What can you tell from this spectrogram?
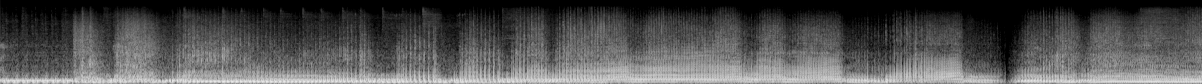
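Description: The Power Wheels camper's 750cc engine running and being revved as it drives, its pitch rising and falling again and again, with a brief break about ten seconds in. It sounds like a big block mud truck, and its owners reckon the engine is due for a rebuild.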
